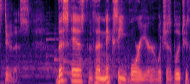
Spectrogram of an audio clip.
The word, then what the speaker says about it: NYXI: So, I'd gotten an email from Nixie. At least that's how I pronounce it. I I asked quite a few friends how would they pronounce NYXi, and everyone says Nixie. So, that's how I'm going to say it.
